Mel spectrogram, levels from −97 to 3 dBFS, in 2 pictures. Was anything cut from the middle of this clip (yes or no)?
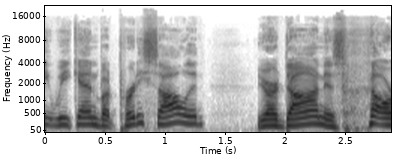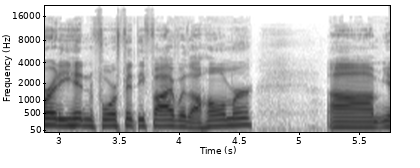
no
